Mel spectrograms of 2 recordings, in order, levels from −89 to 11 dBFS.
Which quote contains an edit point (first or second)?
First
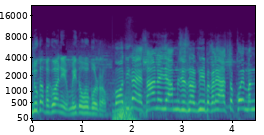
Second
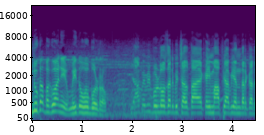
first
